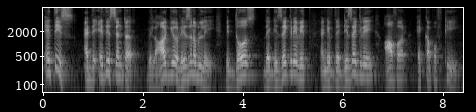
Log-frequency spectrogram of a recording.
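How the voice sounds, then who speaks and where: A middle-aged man with an Indian English accent, steadily reading a nonfiction book aloud as the host of his channel, recorded on a lapel mic in a small studio. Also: mid-range voice. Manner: steady, deliberate reading, eyes on the page. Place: small studio with a painted backdrop and plants.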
